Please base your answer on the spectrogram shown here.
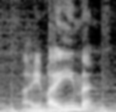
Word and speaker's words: Ayman: Ayman. Ayman. Pronunciation is on the E. Ayman.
